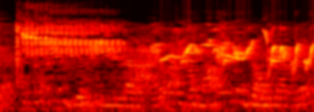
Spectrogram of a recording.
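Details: White-rumped shama bowing and quickly joining in to sing, delivering a dense, continuous stream of buzzy trills and quick rising and falling whistles without pause.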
